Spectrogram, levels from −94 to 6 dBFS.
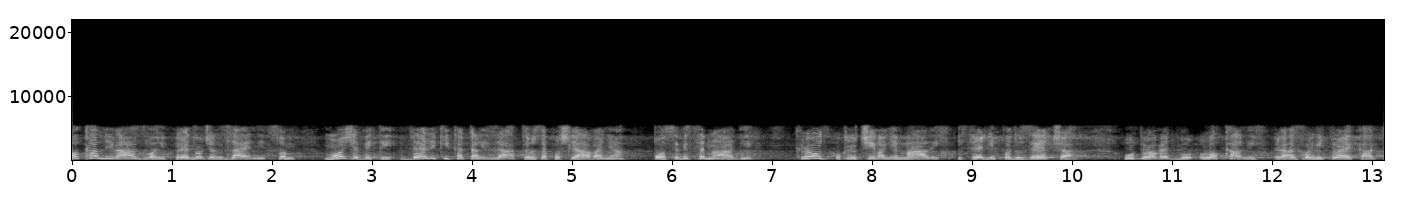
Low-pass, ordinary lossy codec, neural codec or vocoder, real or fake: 5.4 kHz; none; codec, 16 kHz, 4 kbps, FreqCodec, smaller model; fake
